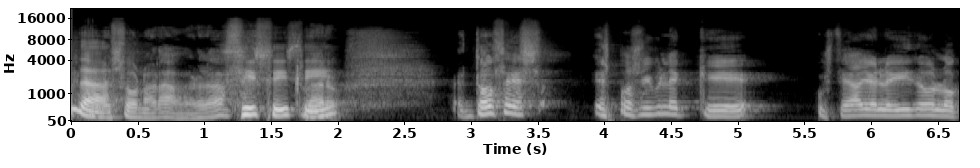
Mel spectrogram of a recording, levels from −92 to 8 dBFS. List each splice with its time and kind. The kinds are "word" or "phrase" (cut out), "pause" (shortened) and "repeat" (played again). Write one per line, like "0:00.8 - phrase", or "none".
0:01.4 - word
